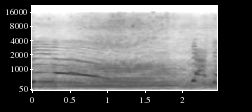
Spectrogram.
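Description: A man's long shouted call, falling in pitch over about a second, with go-kart engines running behind it.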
